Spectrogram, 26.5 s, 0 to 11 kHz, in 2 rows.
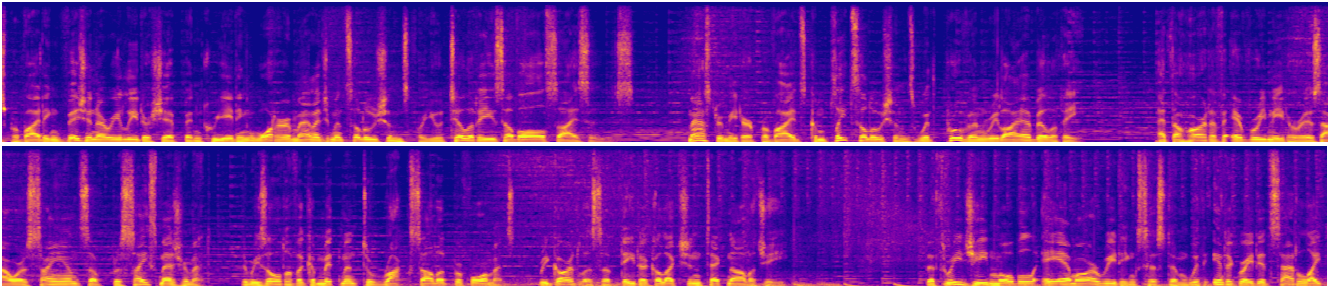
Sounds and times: Speech: 0.0 - 10.8, 11.6 - 21.2, 22.5 - 26.5
Music: 0.0 - 26.5.

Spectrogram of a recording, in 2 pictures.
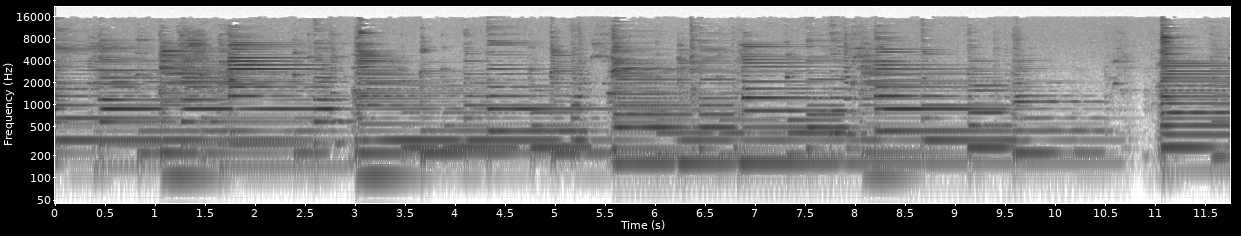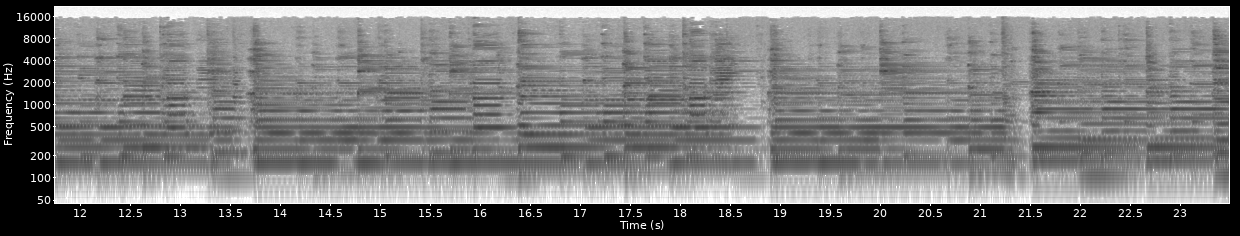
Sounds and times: Acoustic guitar: 0.0 - 23.4
Strum: 0.0 - 23.4.

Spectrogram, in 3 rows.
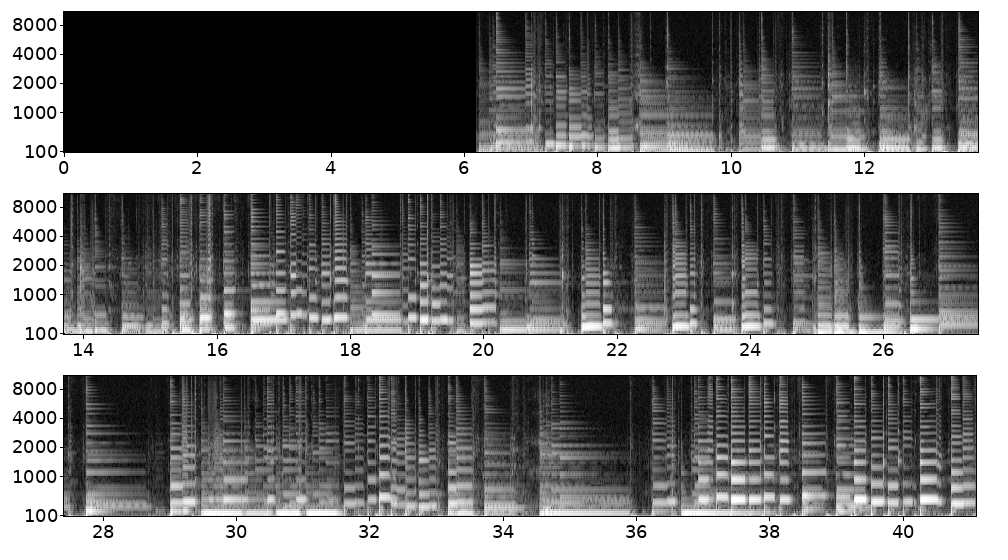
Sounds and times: Acoustic guitar: 6.2 - 41.1.

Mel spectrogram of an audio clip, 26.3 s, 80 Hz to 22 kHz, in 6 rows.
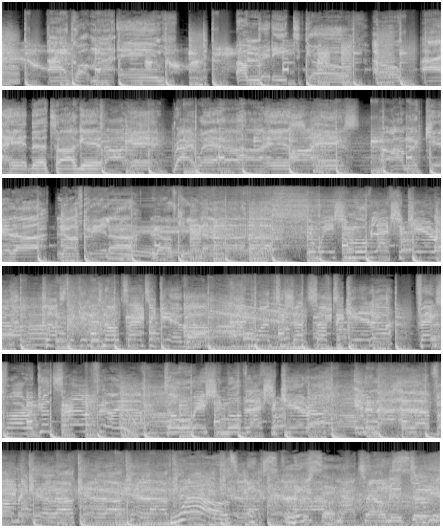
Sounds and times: Music: 0.0 - 26.3.

